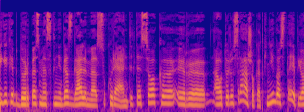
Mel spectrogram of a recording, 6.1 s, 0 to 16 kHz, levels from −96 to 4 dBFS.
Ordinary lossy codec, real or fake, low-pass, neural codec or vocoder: MP3, 48 kbps; real; 14.4 kHz; none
